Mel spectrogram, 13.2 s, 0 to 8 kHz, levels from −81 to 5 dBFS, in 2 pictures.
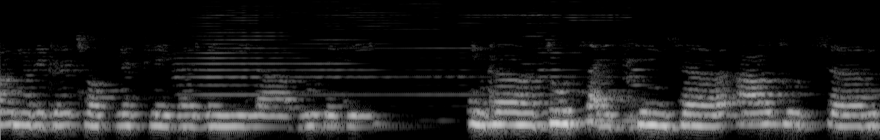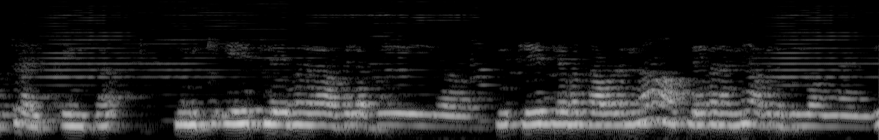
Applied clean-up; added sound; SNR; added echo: classical method WPE with log-MMSE.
